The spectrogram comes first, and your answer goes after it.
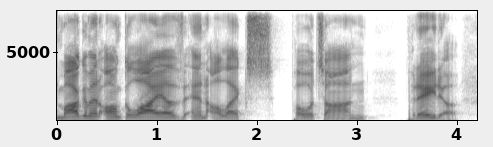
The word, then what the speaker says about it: Pereira: Just say Alex's name normal, bro. How many people are going to comment that his name is Alex Peda, dog? I'm sorry that I'm pronouncing his name the right way. I don't understand why people are complaining about that.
